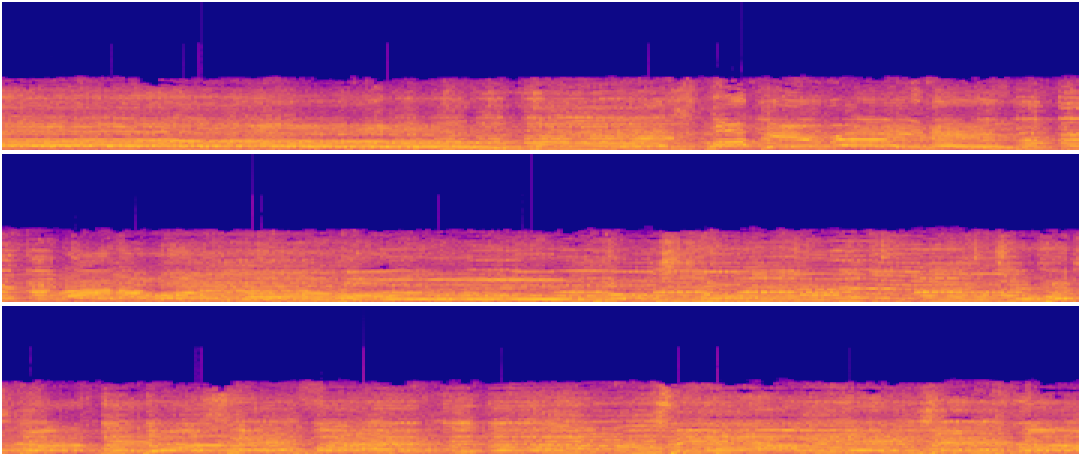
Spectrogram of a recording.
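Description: Live band music with singing and accordion, played loud and steady.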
